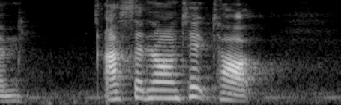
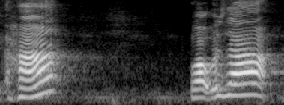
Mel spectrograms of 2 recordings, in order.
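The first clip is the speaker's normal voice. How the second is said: loud, higher, challenging "Huh?"; mock confrontation; 6 semitones higher, 6 dB louder than usual. Imagining confronting the girls who mocked her, loud challenging demand. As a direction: get in their face, loud and daring.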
